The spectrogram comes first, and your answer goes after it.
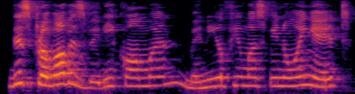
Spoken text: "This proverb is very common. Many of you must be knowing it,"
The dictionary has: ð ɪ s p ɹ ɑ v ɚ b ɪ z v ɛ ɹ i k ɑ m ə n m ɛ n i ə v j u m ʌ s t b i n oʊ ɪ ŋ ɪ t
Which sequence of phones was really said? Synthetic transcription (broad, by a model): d ɪ s p ɹ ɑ b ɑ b ɪ z v ɛ ɹ i k ɑ m ə n m ɛ n i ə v j u m ʌ s t b i n oʊ ɪ ŋ ɪ t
